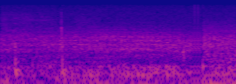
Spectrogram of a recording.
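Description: Faint steady outdoor background noise, with two faint clicks in the first second.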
